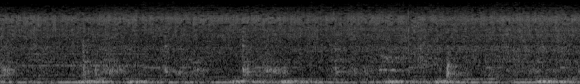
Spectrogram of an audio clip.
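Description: Chilly chicken liver sizzles and crackles steadily in a hot pan as it is fried dry and stirred, with occasional scraping clinks over a constant close frying hiss.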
